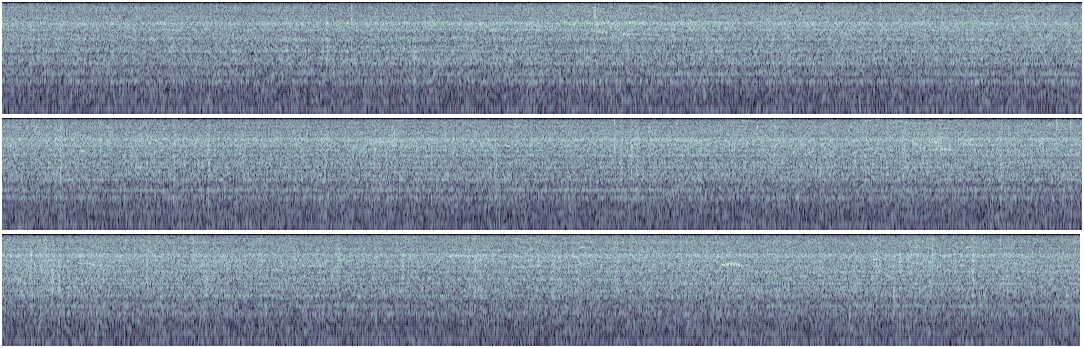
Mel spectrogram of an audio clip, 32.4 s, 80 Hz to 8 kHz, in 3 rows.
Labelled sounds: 6.2	6.6	Pacific white-sided dolphin, 7.1 to 7.3 kHz
20.1	20.3	Pacific white-sided dolphin, 3.7 to 3.9 kHz
26.1	26.3	Pacific white-sided dolphin, 4.6 to 4.8 kHz
28.8	29.0	Pacific white-sided dolphin, 3.5 to 4.0 kHz

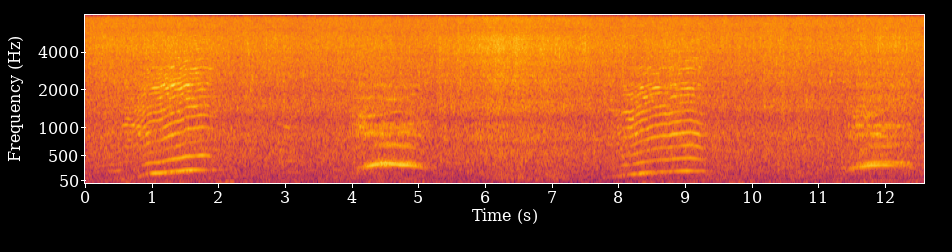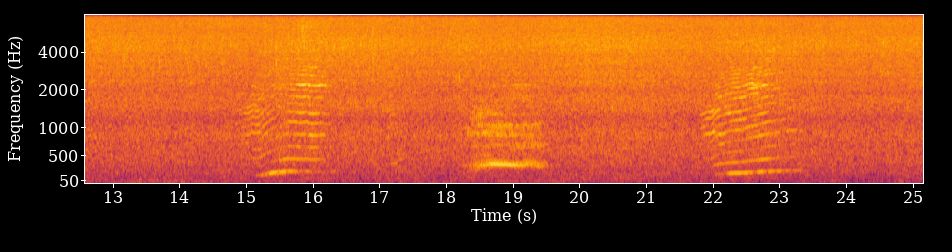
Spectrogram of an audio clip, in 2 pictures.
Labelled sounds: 0.5	1.9	humpback whale, 0.78 to 3.1 kHz
4.0	4.4	humpback whale, 0.84 to 1.3 kHz
8.1	9.3	humpback whale, 0.78 to 2.3 kHz
11.8	12.1	humpback whale, 0.81 to 1.1 kHz
15.0	16.2	humpback whale, 1.0 to 2.2 kHz
18.3	19.1	humpback whale, 0.84 to 1.4 kHz
21.8	22.9	humpback whale, 0.81 to 2.3 kHz

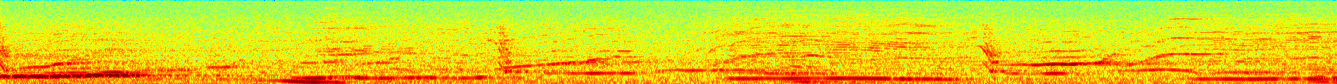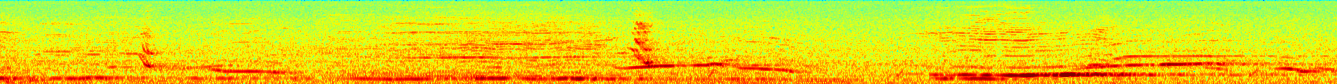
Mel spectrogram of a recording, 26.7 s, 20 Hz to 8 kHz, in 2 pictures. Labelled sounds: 3.1	3.7	humpback whale, 0.96 to 3.1 kHz
5.9	6.2	humpback whale, 0.80 to 0.99 kHz
7.2	9.3	humpback whale, 0.80 to 3.5 kHz
9.8	10.0	humpback whale, 0.93 to 1.6 kHz
10.5	10.9	humpback whale, 0.83 to 1.3 kHz
11.5	12.3	humpback whale, 0.80 to 4.3 kHz
12.9	13.2	humpback whale, 0.80 to 2.7 kHz
13.8	14.1	humpback whale, 1.1 to 1.2 kHz
14.6	14.8	humpback whale, 0.80 to 1.2 kHz
15.6	15.9	humpback whale, 3.5 to 3.6 kHz
17.2	18.7	humpback whale, 0.83 to 3.7 kHz
19.3	19.9	humpback whale, 1.9 to 3.8 kHz
22.5	25.1	humpback whale, 0.80 to 6.5 kHz

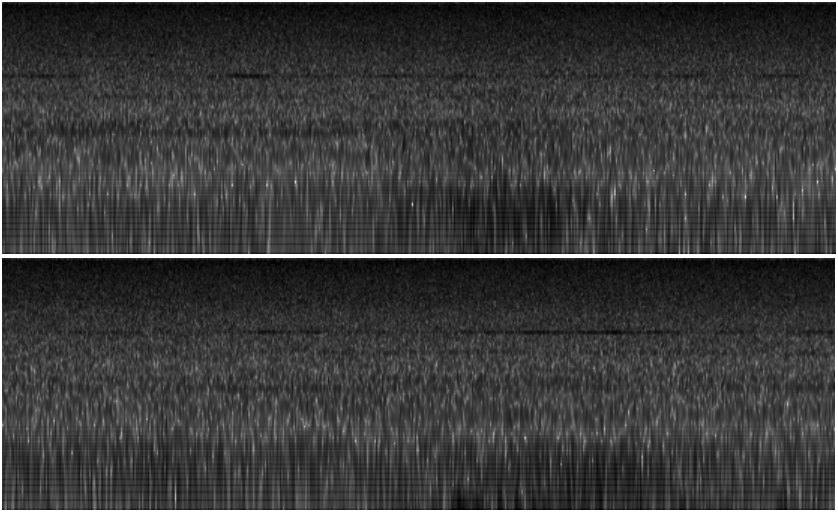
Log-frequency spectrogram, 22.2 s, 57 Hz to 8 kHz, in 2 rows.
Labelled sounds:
3.1	3.5	vessel noise, 1.8 to 1.9 kHz

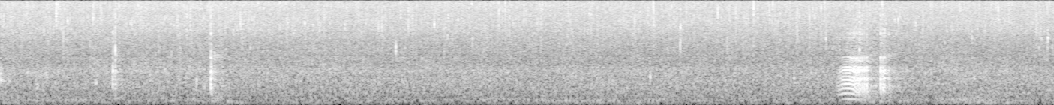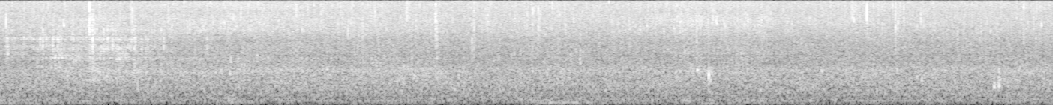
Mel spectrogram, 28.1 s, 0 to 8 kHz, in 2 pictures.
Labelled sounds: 11.2	11.5	croaking sound likely from a nearby submerged object, 0.84 to 1.6 kHz
14.7	15.0	sound from a nearby beach, 1.4 to 1.7 kHz

